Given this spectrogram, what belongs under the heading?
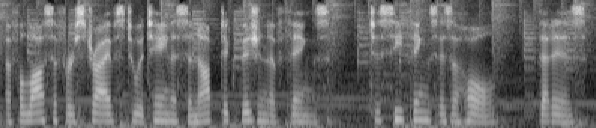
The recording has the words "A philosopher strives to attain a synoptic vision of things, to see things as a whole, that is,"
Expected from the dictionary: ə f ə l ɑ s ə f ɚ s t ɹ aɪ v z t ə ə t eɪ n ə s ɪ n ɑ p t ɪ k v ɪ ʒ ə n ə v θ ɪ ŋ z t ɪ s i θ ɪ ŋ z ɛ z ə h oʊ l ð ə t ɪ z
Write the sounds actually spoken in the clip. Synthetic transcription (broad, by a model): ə f ə l ɑ s ə f ɚ s t ɹ aɪ v z t ə ə t eɪ n ə s ɪ n ɑ p t ɪ k v ɪ ʒ ə n ə v θ ɪ ŋ z t ɪ s i θ ɪ ŋ z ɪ z ə h oʊ l ð ə t ɪ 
